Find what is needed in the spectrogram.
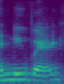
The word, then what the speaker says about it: Newburgh: So you grew up in Newburgh, New York. Is that how you say it? – Yeah, Newburgh.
